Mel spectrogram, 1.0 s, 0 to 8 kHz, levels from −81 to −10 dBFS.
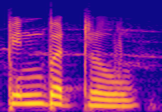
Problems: background sounds at intervals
